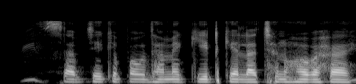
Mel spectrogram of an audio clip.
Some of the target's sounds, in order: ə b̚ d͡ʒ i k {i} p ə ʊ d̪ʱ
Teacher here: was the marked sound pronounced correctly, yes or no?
no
